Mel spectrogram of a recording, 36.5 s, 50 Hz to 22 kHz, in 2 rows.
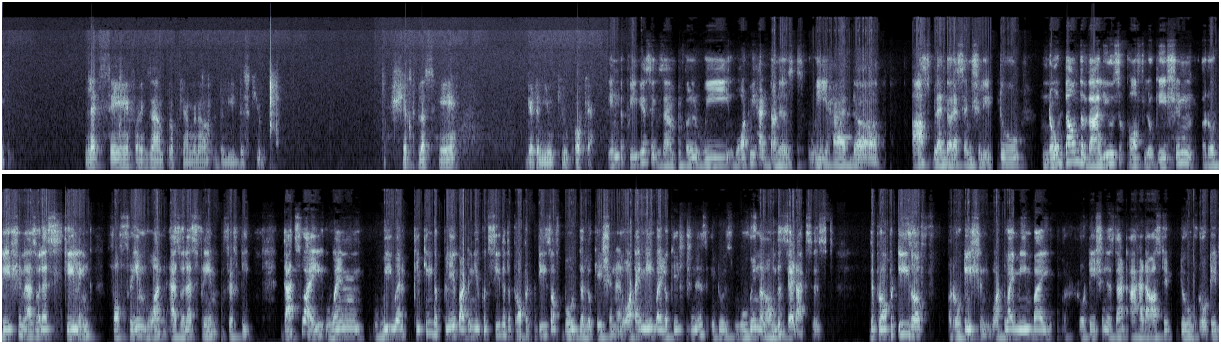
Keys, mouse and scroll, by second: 3.7 x, 7.2 shift+a.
